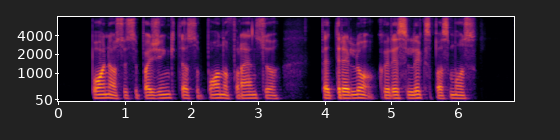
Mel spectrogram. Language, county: Lithuanian, Šiauliai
